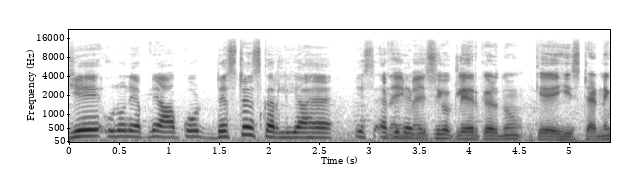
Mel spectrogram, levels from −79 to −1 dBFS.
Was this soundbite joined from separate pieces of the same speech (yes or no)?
no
